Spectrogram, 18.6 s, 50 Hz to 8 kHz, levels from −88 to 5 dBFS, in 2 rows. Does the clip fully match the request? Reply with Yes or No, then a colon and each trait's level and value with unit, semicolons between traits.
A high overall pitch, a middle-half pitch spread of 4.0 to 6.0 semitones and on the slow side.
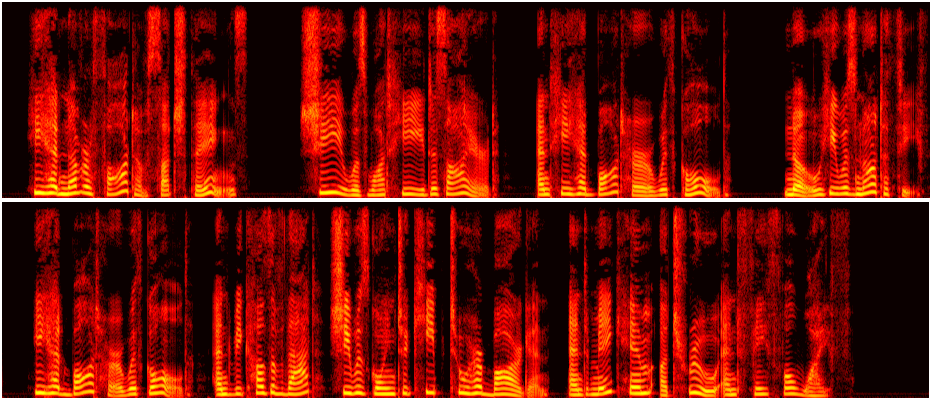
No: high, 230 Hz; average, 4.4 semitones; average, 165 wpm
